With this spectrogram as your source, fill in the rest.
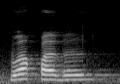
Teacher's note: با کو ساکن کر دیں گے اور جب ساکن ہوگا با تو یہاں پہ قلقلہ ہوگا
